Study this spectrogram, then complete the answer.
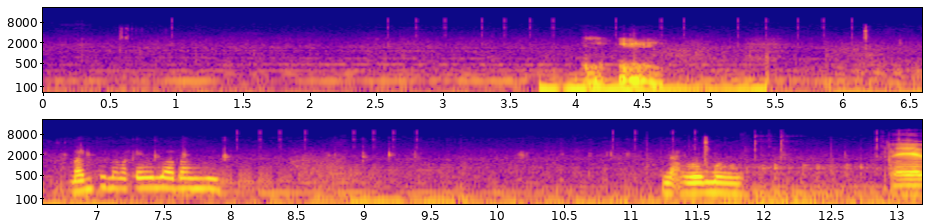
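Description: Short soft clicks tick as menu choices change.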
